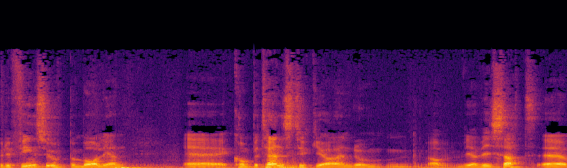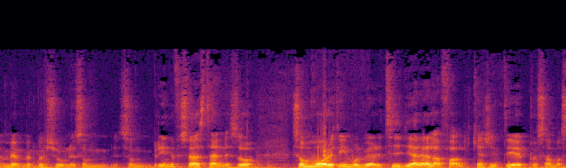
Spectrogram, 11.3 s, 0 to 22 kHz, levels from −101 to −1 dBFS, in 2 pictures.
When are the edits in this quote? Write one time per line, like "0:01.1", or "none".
none

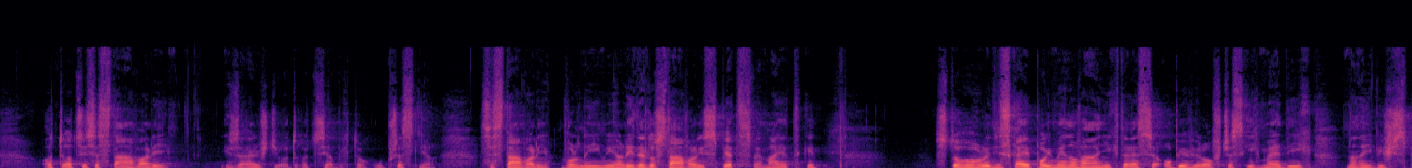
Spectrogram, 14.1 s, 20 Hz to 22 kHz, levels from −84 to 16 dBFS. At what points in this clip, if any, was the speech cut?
0:05.5

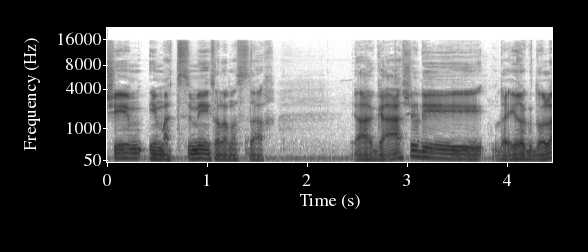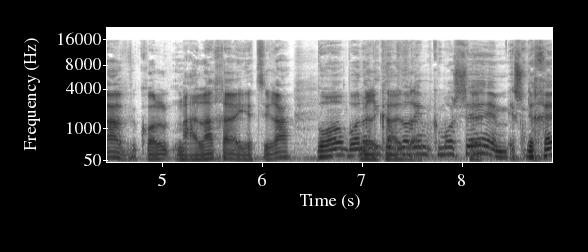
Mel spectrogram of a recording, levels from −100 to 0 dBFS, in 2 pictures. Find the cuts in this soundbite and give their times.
0:01.0
0:06.5

